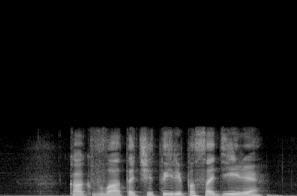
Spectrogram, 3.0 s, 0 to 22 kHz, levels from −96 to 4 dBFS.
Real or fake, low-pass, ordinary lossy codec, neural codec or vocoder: real; none; none; none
